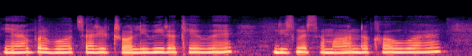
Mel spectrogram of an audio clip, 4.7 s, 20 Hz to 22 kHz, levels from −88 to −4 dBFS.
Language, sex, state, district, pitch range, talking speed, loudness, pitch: Hindi, female, Jharkhand, Ranchi, 225-240 Hz, 175 wpm, -17 LUFS, 230 Hz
